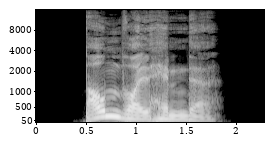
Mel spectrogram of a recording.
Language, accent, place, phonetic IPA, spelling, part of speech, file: German, Germany, Berlin, [ˈbaʊ̯mvɔlˌhɛmdə], Baumwollhemde, noun, De-Baumwollhemde.ogg
- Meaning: dative singular of Baumwollhemd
